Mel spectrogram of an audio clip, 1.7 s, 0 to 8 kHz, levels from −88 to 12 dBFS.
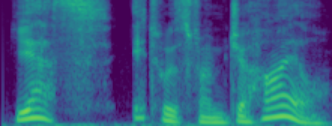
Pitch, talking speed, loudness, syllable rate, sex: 145 Hz, 180 wpm, -17 LUFS, 4.1 syllables/s, male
